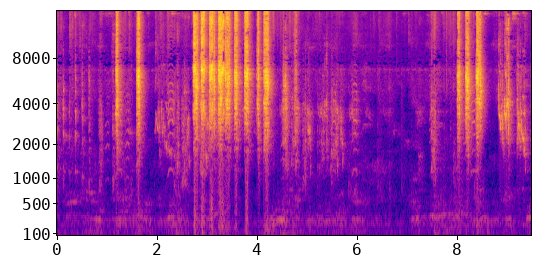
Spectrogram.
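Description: Small birds chirp and tweet close by.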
